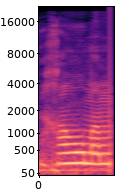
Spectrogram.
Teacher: मालू गुन्ना का मीम आकर है तनवीन के बाद तो गुन्ना के साथ मिलाकर पढ़ना है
